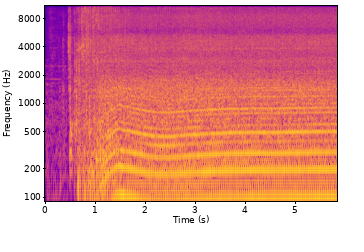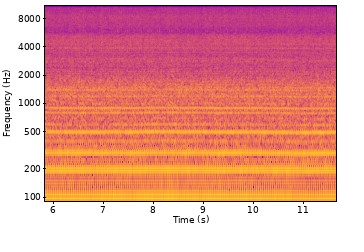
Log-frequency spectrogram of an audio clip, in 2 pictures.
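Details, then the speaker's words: Troy-Bilt TB130 mower, 2–3 years old, with a Honda engine, after water-contaminated gas was found and the fuel system and carb float bowl were cleaned. It now starts but settles into a steady low drone and won't rev up. A slack governor spring is to be tightened with pliers. "you notice this lawn mower doesn't rev up very much there is something that we can do to fix that if you see this spring here if we if we're able to get that spring tightened a little bit the engines going to rev up more"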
